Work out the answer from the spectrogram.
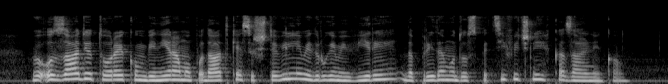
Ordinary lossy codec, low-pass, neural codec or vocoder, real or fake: MP3, 64 kbps; 9.9 kHz; none; real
